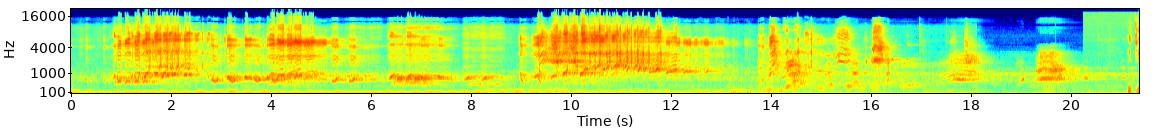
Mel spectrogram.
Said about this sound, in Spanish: la risa del bebé se escuchaba cada vez más y más fuerte, y poco a poco, en los cerros, se empezó a escuchar la risa de este bebé.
